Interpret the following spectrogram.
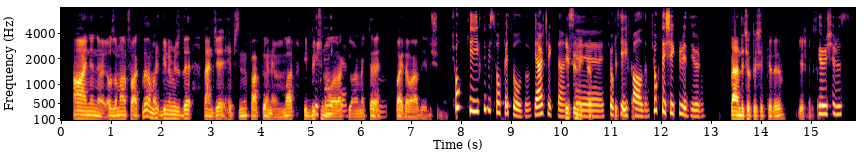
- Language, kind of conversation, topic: Turkish, podcast, En unutamadığın film deneyimini anlatır mısın?
- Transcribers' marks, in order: other background noise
